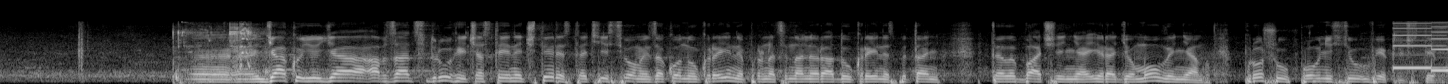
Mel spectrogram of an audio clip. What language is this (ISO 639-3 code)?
ukr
